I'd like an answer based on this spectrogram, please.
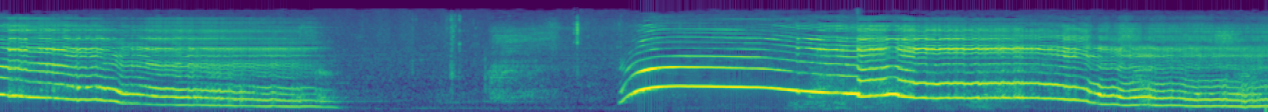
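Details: Angry male house cat yowling at a black cat resting outside: a long, loud wail sliding downward, a pause, then a sudden rising scream that holds and slowly sags, like an old lady screaming.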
